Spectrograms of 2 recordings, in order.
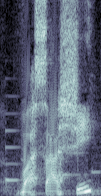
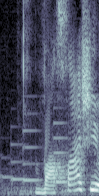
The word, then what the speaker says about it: Versace: Oh, no, it's Versace, not Versace. Not Va, it's Ve. That's what I said, Versace?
